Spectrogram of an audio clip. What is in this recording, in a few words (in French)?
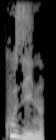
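"cousine", French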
